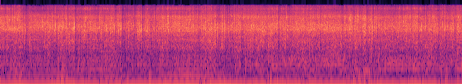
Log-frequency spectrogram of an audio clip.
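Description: A string trimmer engine whines steadily up close.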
